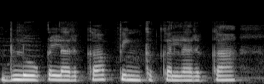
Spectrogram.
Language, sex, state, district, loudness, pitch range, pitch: Hindi, female, Uttar Pradesh, Shamli, -16 LUFS, 200-215 Hz, 205 Hz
